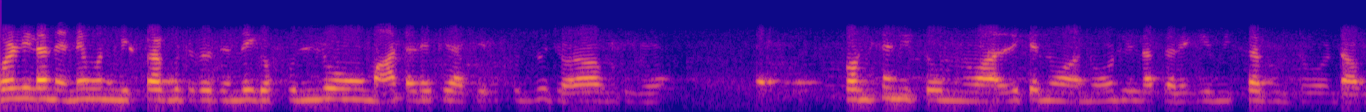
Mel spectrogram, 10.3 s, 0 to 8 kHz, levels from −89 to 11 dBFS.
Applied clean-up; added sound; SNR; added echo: none; none; none; none.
